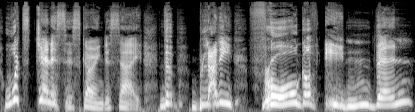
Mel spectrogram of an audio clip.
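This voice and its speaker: A woman voicing a sarcastic, easily indignant male demon in a story, grumbling and exclaiming with a creaky voice. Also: high voice, very animated, slow pace, no echo, studio quality, voice pushed up, heavily acted.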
